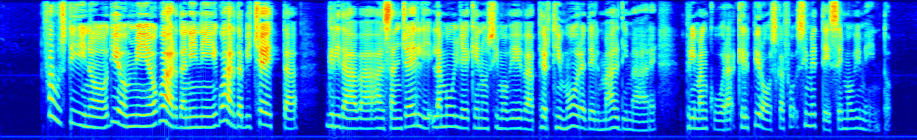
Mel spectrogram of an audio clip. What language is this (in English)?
Italian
